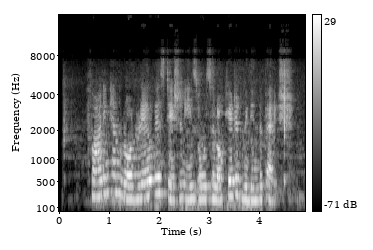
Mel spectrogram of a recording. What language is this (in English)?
English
